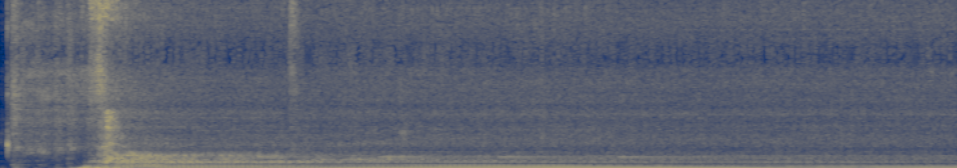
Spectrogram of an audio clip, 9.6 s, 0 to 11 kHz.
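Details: Chevrolet Corvette Stingray 3LT V8, first start after wreck rebuild, cold; short crank, then it catches cleanly and settles into a deep, steady, even high idle, no dash warning lights; healthy start.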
